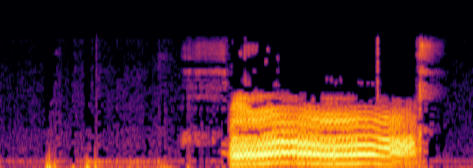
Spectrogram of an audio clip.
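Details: Pet dog, answering a person who keeps asking whether it has anything else to say, lets out one long, steady, wavering howl-like vocalisation lasting nearly two seconds, after faint soft thumps and a quiet background hum.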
